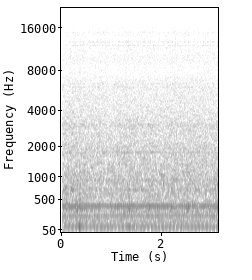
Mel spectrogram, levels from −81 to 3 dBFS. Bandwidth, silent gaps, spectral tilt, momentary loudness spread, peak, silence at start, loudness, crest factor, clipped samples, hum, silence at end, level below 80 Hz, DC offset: 16.5 kHz; none; -4.5 dB/octave; 2 LU; -30 dBFS; 0 s; -45 LUFS; 16 dB; under 0.1%; none; 0 s; -64 dBFS; under 0.1%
